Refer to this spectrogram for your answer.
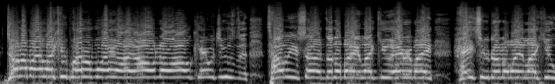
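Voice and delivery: high, loud mocking voice reading out taunts; mocking Briz.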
